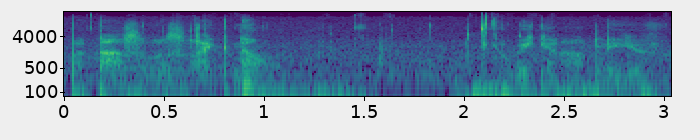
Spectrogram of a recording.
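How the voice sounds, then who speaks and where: A man telling a bedtime story in ASMR style, in a breathy whisper and an informal, conversational way. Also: normal speed, rough recording. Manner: informal retelling with quoted dialogue.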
